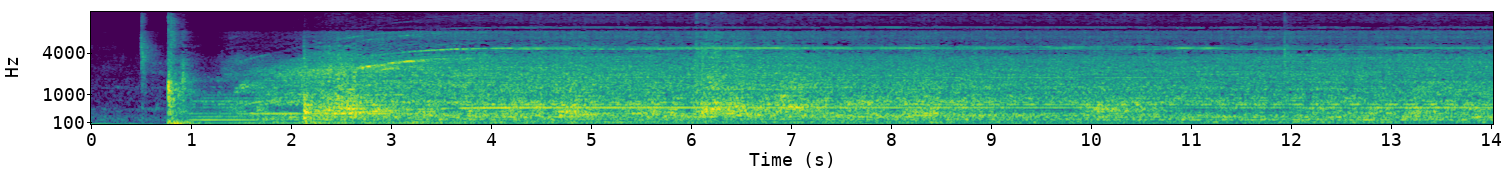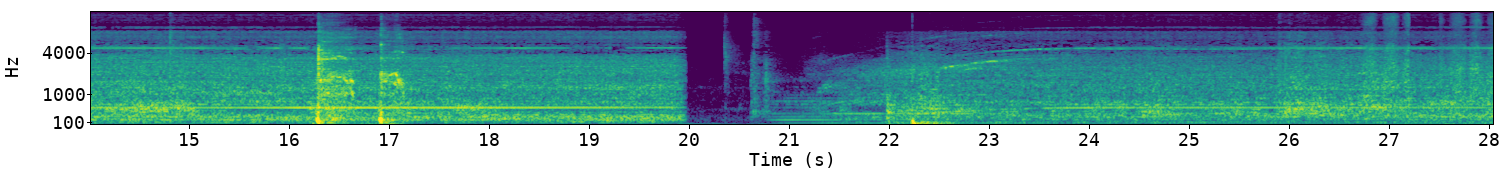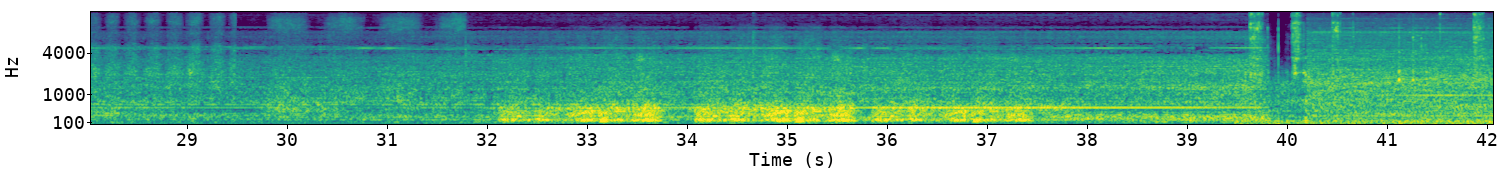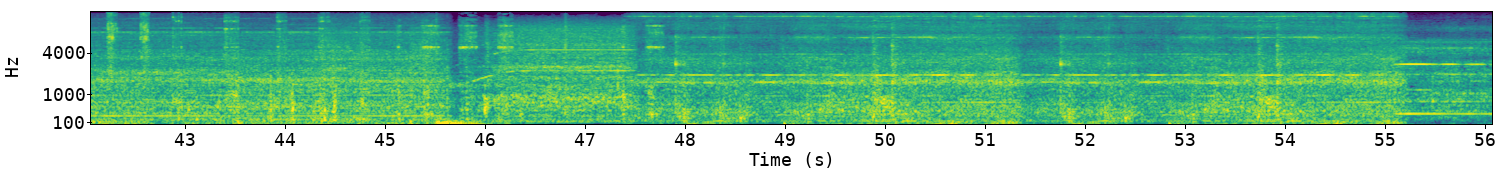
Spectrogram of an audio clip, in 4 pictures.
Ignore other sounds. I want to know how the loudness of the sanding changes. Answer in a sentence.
The loudness of the sanding goes up.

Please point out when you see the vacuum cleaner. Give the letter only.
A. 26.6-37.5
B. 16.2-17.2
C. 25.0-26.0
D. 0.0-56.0
D.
